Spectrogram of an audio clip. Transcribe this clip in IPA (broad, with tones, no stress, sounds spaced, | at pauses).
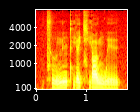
t͡sʰ ɹ̩˨˩ n̪ y˦ n pʰ j ɛ˦ t͡ɕʰ j ɑ˦ ʊ̯ n̪ w e˨˩ ɪ̯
